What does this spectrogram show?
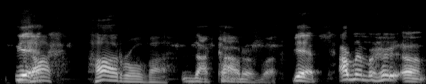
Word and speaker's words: Zakharova: So he is saying in words, and I remember hearing the foreign ministry spokeswoman, I can't pronounce her name, Zarakova, whatever. Khodorova. Yeah. Zakharova.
